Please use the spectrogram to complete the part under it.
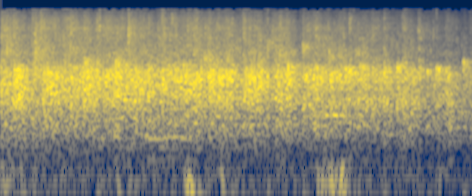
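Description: A conference audience at a Debian closing plenary gives sustained applause, many hands clapping in a steady wash that holds evenly throughout and fades slightly near the end.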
